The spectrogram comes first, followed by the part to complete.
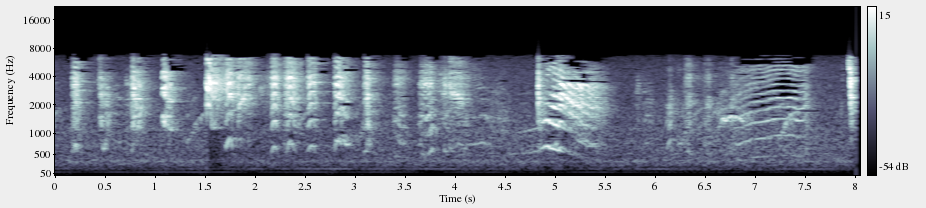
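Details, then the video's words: A caged six-year-old male Indian ringneck parakeet flirts with a female Quaker parrot beside him. Steady rhythmic harsh squawks repeat about twice a second, followed by a long rasping note and a wavering whistle. "Indian Ringneck Flirting With His Neighbor, a Quaker"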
